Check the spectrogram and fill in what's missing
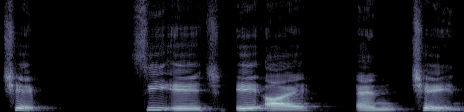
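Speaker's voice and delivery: slow letter-by-letter spelling of chip and chain; slow spelling drill. Shown as a demonstration. Teacher spelling words out slowly for students. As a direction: spell it out slowly, then the word. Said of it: "voice less sound آتی ہے، چھ".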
